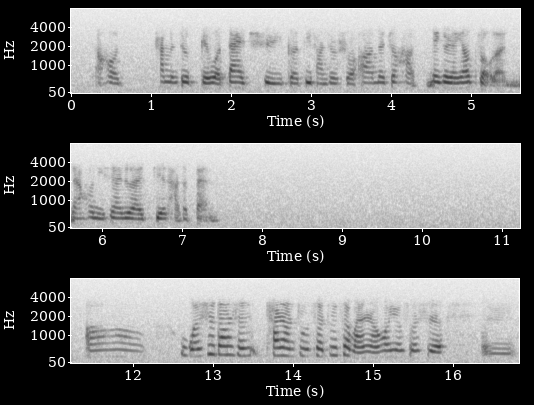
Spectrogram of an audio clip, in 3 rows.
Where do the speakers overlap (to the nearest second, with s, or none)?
none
